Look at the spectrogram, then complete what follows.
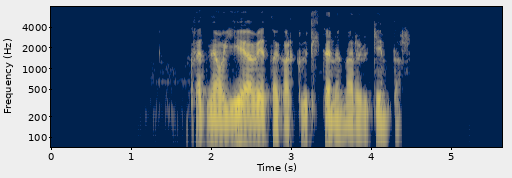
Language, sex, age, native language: Icelandic, male, 20-29, Icelandic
